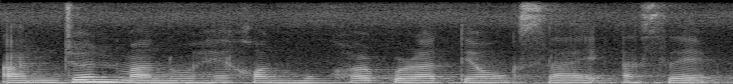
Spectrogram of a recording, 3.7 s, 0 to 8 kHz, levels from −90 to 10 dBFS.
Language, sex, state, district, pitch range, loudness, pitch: Assamese, female, Assam, Sonitpur, 180-200 Hz, -17 LUFS, 190 Hz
